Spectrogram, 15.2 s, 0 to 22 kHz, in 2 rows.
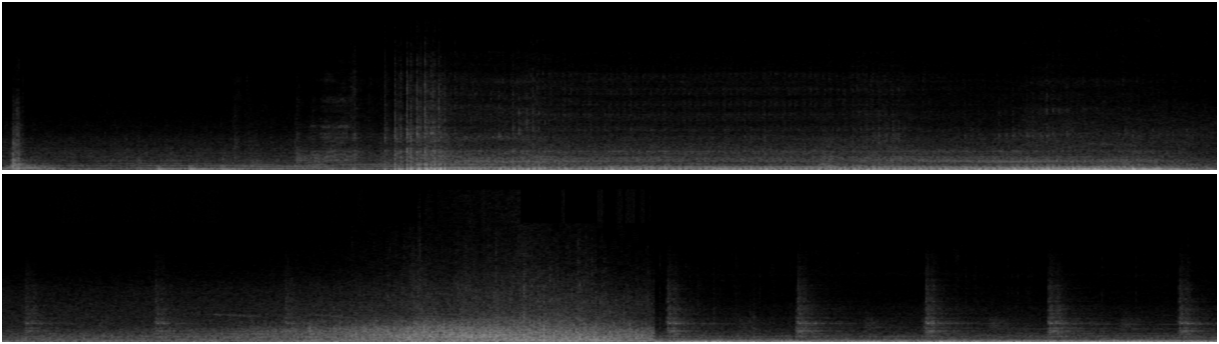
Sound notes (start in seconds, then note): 0.0 truck door slams; 1.6 suspenseful music; 1.8 mower engine starts; 8.2 suspenseful music; 10.1 truck engine whirring; 11.6 suspenseful music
